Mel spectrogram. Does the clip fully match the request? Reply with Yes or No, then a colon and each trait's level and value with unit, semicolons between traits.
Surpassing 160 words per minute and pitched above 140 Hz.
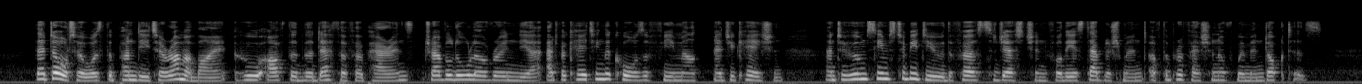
Yes: average, 185 wpm; high, 190 Hz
